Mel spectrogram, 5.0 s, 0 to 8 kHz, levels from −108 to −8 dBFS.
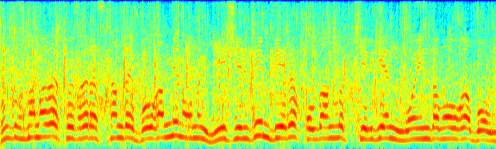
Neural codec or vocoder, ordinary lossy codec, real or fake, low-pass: none; none; real; none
